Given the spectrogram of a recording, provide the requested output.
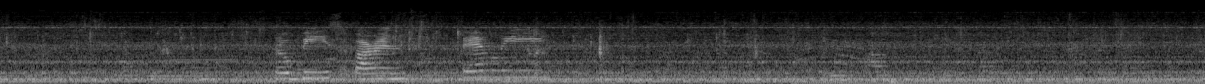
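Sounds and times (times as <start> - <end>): tap water running into sink: 0.0 - 10.0
low steady hum: 0.0 - 12.0.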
